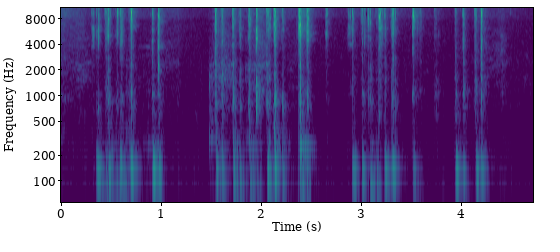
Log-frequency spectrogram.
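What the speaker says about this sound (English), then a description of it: "Let me type you in." Computer keyboard being typed on in bursts of rapid, close keystrokes separated by short pauses, moderately loud with no talking over it.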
